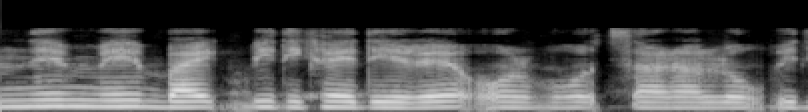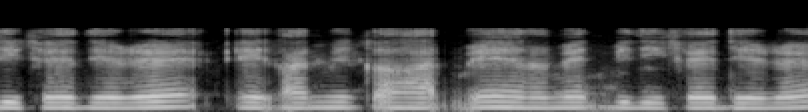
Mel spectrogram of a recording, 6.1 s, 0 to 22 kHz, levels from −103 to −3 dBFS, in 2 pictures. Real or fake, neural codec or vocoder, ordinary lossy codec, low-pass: fake; codec, 16 kHz, 16 kbps, FreqCodec, smaller model; none; 7.2 kHz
